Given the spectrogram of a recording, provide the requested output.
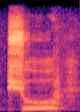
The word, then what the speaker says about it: chaud: Chaud. Est-ce que سمعتوا le D? Non. C'est muet, le D. Chaud, chaude.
